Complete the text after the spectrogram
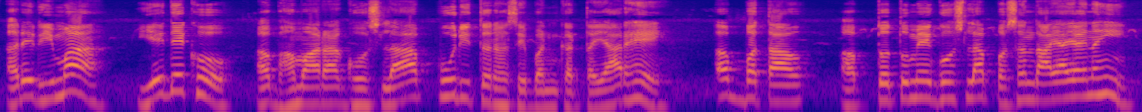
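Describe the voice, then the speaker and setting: A man's voice: fairly high pitch, unhurried, close to an everyday voice. A man voicing a friendly male bird in a cartoon story, speaking politely and gratefully.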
